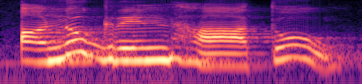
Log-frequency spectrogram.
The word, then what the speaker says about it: अनुगृह्णातु: ह के अंदर अण लिखा है तो ह को आधा बोलना है, अण को अच्छे से बोलना है, फॉलोड बाय आ. णा.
